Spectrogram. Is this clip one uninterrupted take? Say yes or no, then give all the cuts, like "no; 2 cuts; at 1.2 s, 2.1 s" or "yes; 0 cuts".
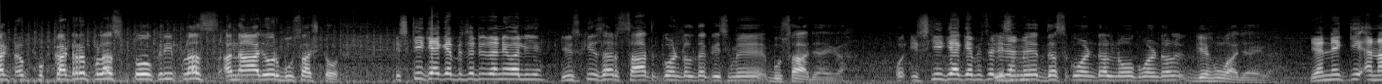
yes; 0 cuts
